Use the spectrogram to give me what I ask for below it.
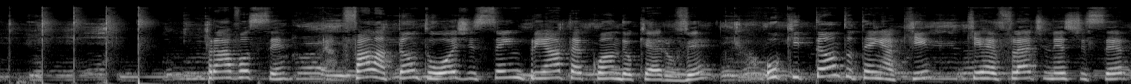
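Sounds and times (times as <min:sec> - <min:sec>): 
hand claps: 0:00.0 - 0:02.1
speech: 0:02.1 - 0:11.3.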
